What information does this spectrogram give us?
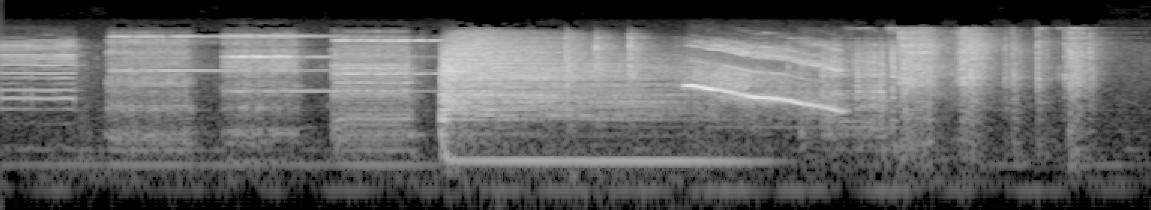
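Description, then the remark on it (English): A push-button mechanical money box opens when its button is pushed, with a flurry of sounds: bursts of electric bell ringing, a low steady hum, and a descending whistle-like tone, ending in a clattering jumble of rings. “I'll open up my push-button money box.”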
